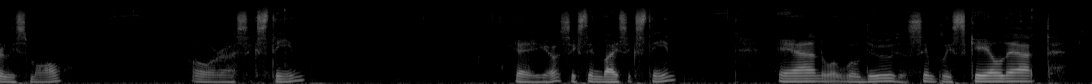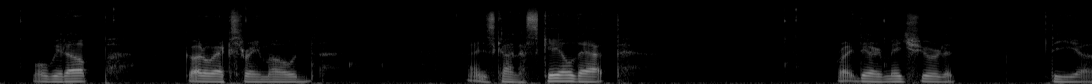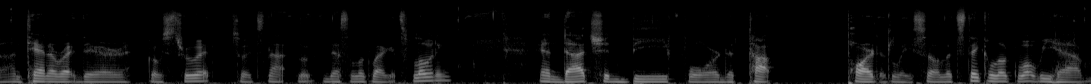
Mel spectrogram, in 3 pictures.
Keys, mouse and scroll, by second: 2.7 click, 9.6 s, 10.3 click, 13.2 click, 14.0-15.1 scroll up 6, 15.8 s, 18.9 click, 24.2 click, 26.9-27.8 scroll down 5, 32.5 click.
